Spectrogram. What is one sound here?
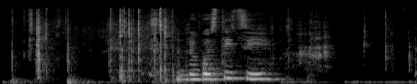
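A card slides and rustles across a table.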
